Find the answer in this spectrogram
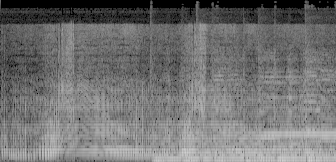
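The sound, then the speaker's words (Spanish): Motocross motorcycle engines of the Spanish Motocross Championship at Cerro Negro, Talavera de la Reina. Loud revving throttle blips sweep upward in pitch, then settle into a sustained, buzzing engine drone with further rises. “Vuelve la emoción de las dos ruedas a Talavera de la Reina. Campeonato de España de Motocross.”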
